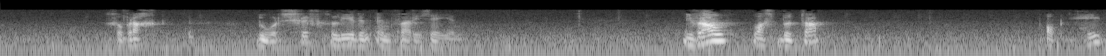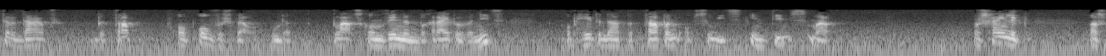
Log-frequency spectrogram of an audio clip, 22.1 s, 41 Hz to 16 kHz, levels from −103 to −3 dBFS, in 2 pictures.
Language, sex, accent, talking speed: Dutch, male, Dutch, 85 wpm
